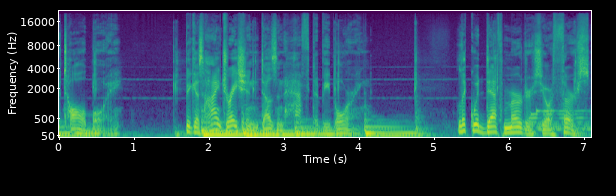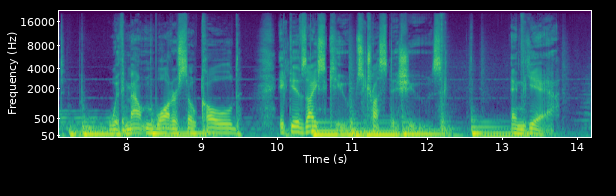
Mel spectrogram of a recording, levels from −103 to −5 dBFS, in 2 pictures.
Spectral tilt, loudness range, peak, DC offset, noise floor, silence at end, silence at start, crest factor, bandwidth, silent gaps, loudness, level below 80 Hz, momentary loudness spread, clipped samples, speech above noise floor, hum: -5 dB/octave; 3 LU; -2 dBFS; under 0.1%; -49 dBFS; 0.45 s; 0 s; 18 dB; over 20 kHz; none; -20 LUFS; -26 dBFS; 12 LU; under 0.1%; 30 dB; none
